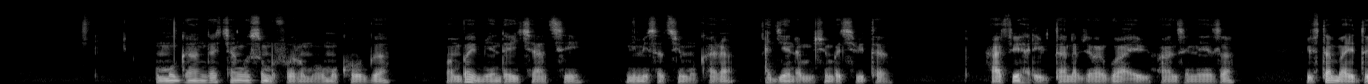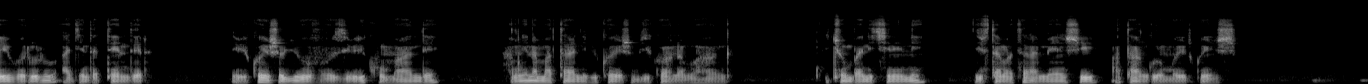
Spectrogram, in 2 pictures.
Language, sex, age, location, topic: Kinyarwanda, male, 18-24, Kigali, health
